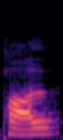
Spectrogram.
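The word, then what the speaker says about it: 팔: Okay, so in Korean, 8 is pronounced pal and 2 is pronounced e.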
